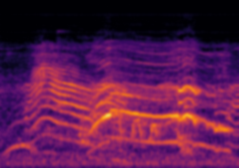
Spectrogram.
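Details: Two aggressive cats fighting for dominance on a rooftop: a drawn-out, wavering yowl with rich harmonics, rising then sliding slowly downward, overlapping wails swelling near the end, no other clear sounds.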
